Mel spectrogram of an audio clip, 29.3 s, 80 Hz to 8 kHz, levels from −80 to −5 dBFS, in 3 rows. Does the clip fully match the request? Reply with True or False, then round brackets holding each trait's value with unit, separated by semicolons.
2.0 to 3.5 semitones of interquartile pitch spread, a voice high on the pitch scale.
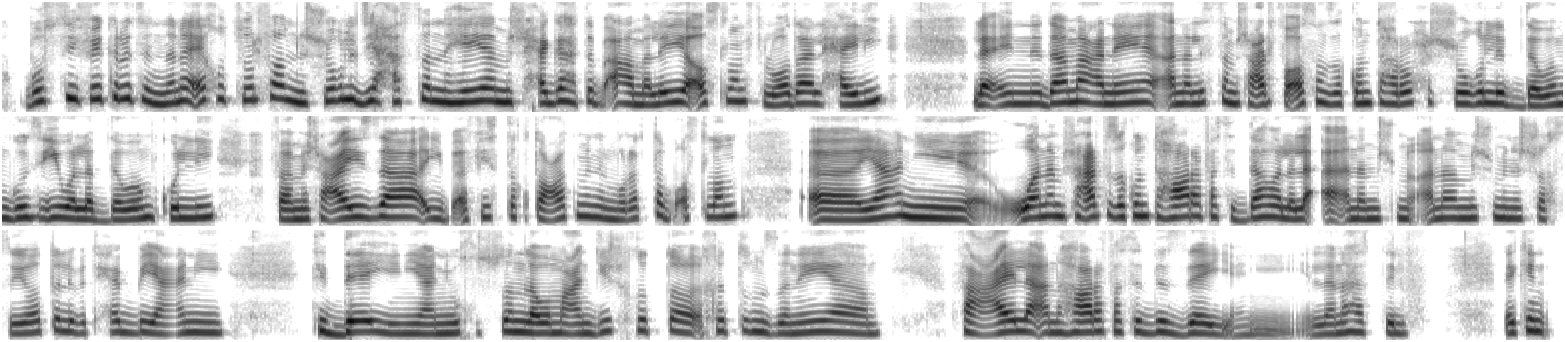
True (2.9 semitones; 245 Hz)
